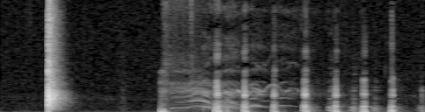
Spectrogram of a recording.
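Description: A single sharp, close hand clap rings out alone, followed after a brief silence by a steady run of rhythmic percussive hits layered with tonal, music-like sounds.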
